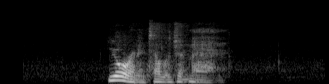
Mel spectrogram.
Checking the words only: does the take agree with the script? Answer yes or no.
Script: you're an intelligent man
yes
